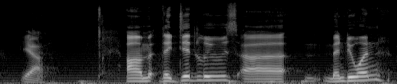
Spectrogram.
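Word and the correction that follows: Medunjanin: Guy, his names are fucking terrible. Terrible to pronounce. – Majunin, yeah. Thank you.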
